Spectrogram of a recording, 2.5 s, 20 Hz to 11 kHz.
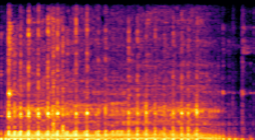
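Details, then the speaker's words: Husqvarna 572XP autotune chainsaw, restarted with no high idle after a tune: crisp, even high-revving buzz holding steady before dying away, no surging or hunting; a good running saw. "So, there you go. That's a good running saw. Now, I did a tune on it."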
